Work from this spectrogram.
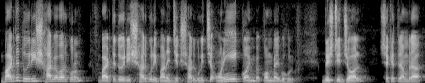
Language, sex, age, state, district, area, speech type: Bengali, male, 30-45, West Bengal, South 24 Parganas, rural, spontaneous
